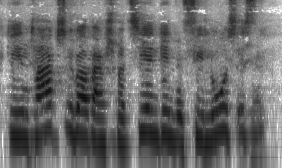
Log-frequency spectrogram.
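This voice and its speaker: Somewhat breathy voice with ordinary pitch variation. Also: woman. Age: 50s. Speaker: author. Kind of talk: interview.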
